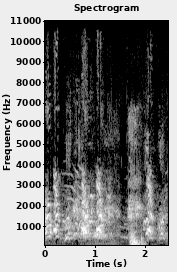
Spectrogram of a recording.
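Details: Puppies at a volunteer-run no-kill animal shelter in Russia as cold weather sets in, giving a run of high, wavering whining yelps in short bursts over about two seconds, with a lower thud near the end.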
